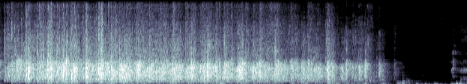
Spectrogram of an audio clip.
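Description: Sustained, full applause fills a women's conference hall after a speech, staying dense for about seven seconds before fading into scattered claps and a few faint murmurs.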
